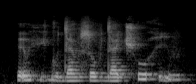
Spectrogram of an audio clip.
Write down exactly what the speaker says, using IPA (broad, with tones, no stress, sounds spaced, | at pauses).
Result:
ḛ˧ v fʲ ḛ˧ ɡ u˨ d æ˧ v s o˧ v d æ˧ t͡ʃʰ u˦ h ḭ˦ v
